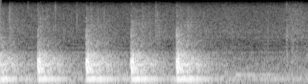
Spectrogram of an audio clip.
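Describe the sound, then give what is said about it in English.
Four firm knocks on the wooden door of an ordinary white stone house, in a quick, even rhythm, fairly loud, with a resonant hollow thud to each strike and no voices. “Looks like an ordinary house with a nice wooden door. You can knock on the door.”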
